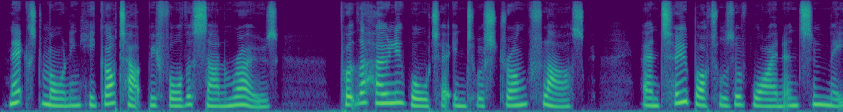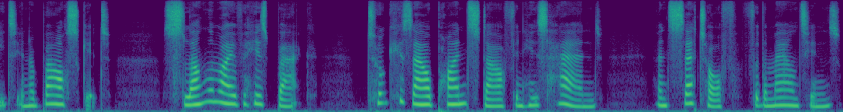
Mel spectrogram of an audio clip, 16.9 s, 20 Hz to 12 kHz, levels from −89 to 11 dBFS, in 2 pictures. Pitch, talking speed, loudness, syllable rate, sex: 235 Hz, 165 wpm, -19 LUFS, 4.1 syllables/s, female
